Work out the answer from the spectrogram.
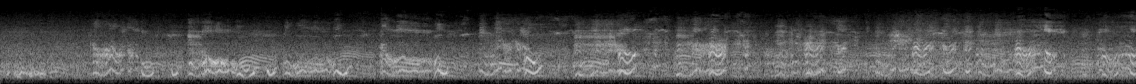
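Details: Outside a burrow, a pair of Buller's shearwaters calls among other birds with surf behind, producing a busy tangle of warbling, rising and falling wails with no pause.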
